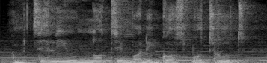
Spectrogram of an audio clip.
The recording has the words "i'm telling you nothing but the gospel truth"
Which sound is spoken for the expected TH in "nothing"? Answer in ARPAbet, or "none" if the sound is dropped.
T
